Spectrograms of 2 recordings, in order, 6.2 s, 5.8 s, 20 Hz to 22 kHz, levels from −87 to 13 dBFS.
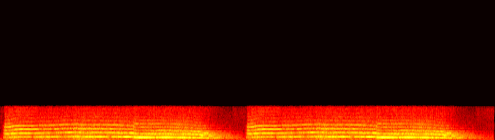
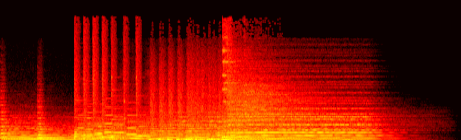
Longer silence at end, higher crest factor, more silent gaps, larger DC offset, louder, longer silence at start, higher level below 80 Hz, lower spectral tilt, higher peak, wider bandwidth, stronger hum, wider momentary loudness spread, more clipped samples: second, 0.2 s vs 0.85 s; second, 12 dB vs 18 dB; neither; first, 0.4% vs under 0.1%; first, -14 LUFS vs -17 LUFS; about the same, 0 s vs 0 s; second, -50 dBFS vs -32 dBFS; about the same, -5 dB/octave vs -4.5 dB/octave; about the same, -2 dBFS vs 0 dBFS; second, 5.4 kHz vs 19.5 kHz; neither; about the same, 8 LU vs 7 LU; neither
